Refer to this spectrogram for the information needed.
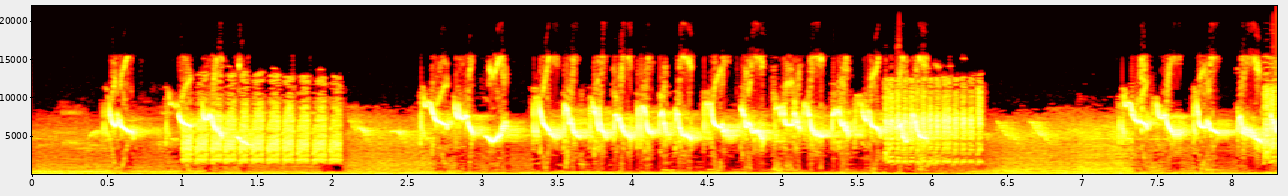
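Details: Wingko-type cinereous tit, goaded by a white-eye into fighting-style song, gives long series of sharp, high, down-slurred whistles repeated several per second, with two dense buzzy rasps between runs.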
